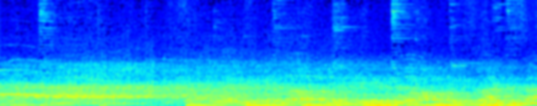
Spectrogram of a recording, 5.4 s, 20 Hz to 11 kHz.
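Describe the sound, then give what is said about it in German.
A dense, loud crowd of about 5,000 concertgoers, mainly girls, screams and cheers without pause in front of a concert stage, their shrill voices blending into a constant high-pitched roar, with steady musical tones humming underneath. “Rund 5000, hauptsächlich Mädchen, stehen davor, kreischen, jubeln und sind glücklich.”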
